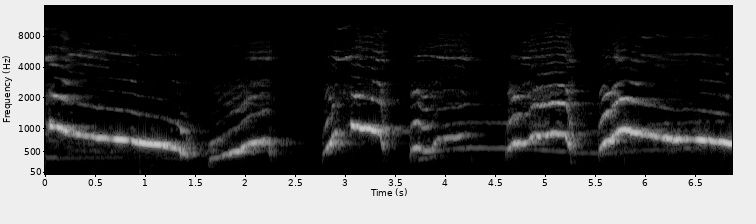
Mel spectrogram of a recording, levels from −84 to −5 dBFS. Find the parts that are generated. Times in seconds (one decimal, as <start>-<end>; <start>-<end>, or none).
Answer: 0.0-0.6; 1.6-2.4; 4.2-4.7; 5.7-6.9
